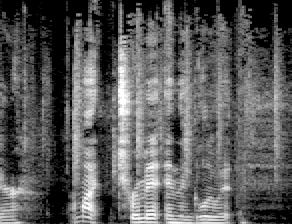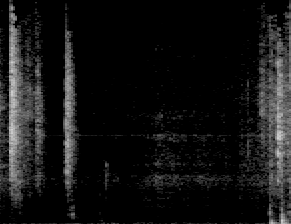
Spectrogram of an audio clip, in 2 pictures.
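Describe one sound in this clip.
Paper rustles and taps as a card is handled.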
